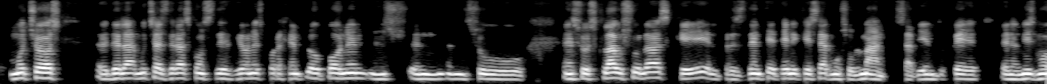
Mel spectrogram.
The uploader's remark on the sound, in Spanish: Casa Árabe, en colaboración con la Universidad Nacional Autónoma de México (UNAM) organizó el pasado 4 de abril una mesa redonda online.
